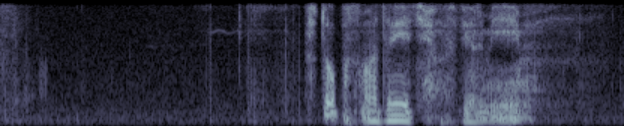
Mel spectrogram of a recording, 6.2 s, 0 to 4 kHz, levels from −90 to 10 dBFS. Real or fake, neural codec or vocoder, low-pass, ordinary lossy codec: real; none; 3.6 kHz; none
